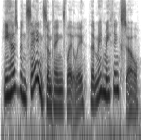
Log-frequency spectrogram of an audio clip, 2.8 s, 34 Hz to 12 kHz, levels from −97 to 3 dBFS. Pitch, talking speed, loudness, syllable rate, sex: 195 Hz, 255 wpm, -17 LUFS, 5.3 syllables/s, female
